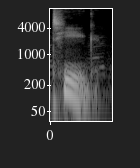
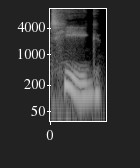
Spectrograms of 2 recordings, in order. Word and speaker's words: Teague: It's Teague for Teague like league and reading PA.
